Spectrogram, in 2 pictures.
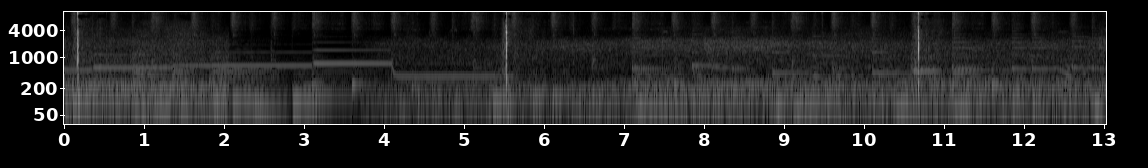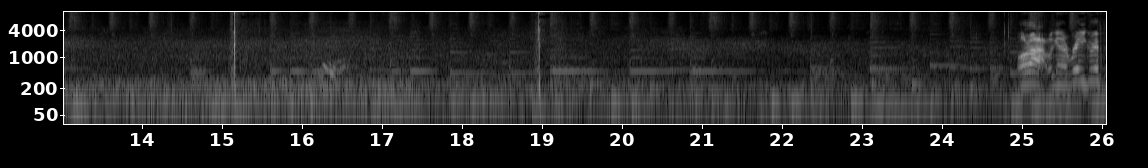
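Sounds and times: golf club striking ball: 0:00.0 - 0:01.8, 0:05.0 - 0:12.3, 0:13.1 - 0:16.2, 0:16.9 - 0:21.8
background music with steady beat: 0:00.0 - 0:26.0.

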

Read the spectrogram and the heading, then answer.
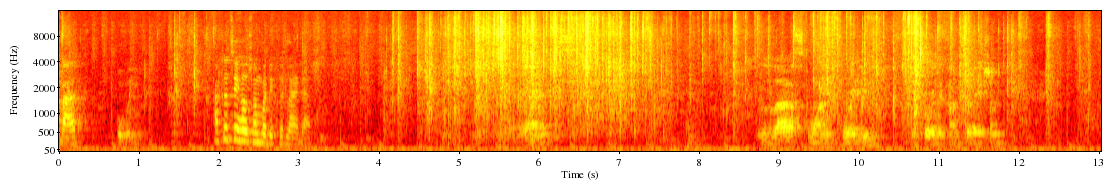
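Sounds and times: plastic chip bag crinkling: 0:04.0 - 0:13.0.

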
